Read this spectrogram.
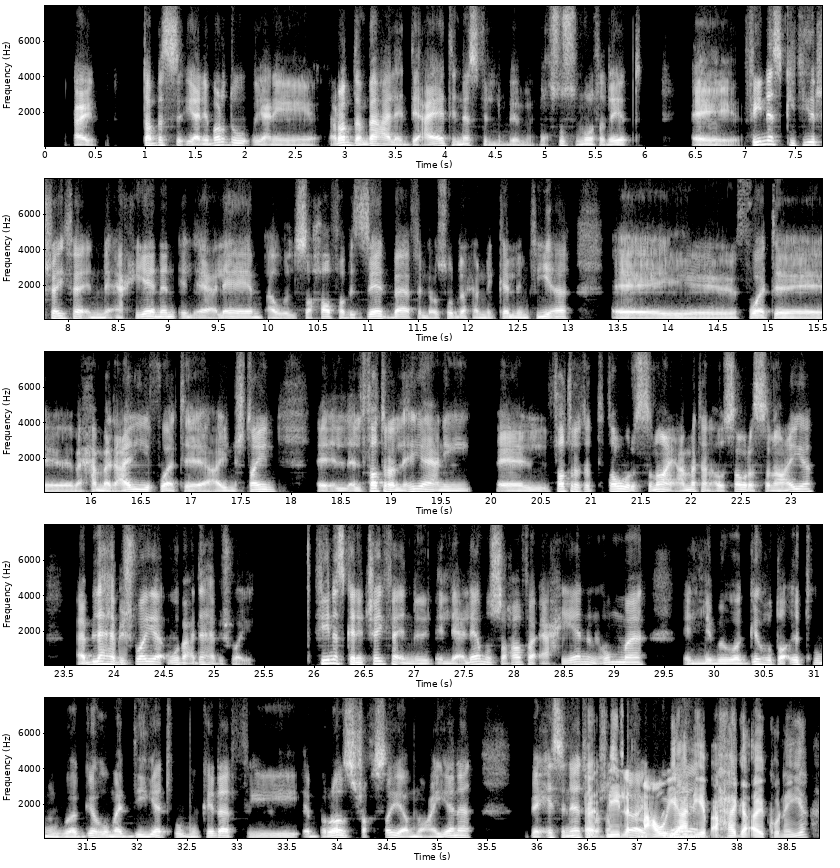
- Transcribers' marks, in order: none
- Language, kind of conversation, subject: Arabic, podcast, إيه اللي بيخلّي الأيقونة تفضل محفورة في الذاكرة وليها قيمة مع مرور السنين؟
